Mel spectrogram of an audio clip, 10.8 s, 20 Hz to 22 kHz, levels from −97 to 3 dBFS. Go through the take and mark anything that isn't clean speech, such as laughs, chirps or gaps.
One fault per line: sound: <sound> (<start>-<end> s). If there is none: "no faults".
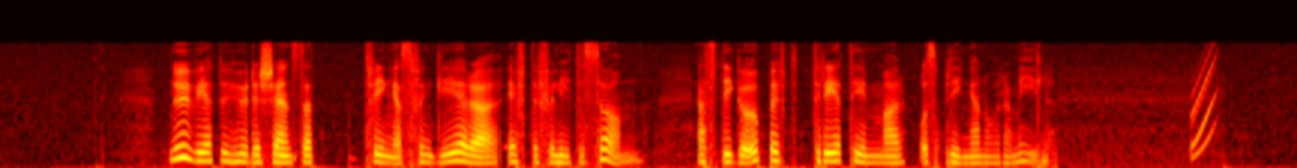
sound: chirp (9.9-10.2 s)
